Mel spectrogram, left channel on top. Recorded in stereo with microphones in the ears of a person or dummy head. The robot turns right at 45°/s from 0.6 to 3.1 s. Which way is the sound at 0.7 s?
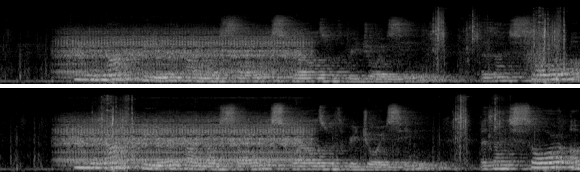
170° right.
